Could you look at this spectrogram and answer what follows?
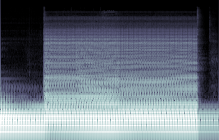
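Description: The low B string of a five-string bass runs through a Rogue Sound Savage Henry fuzz pedal, giving a thick, buzzing, heavily distorted drone that holds for about three seconds and then cuts off, loud and close.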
